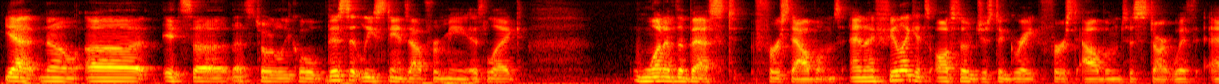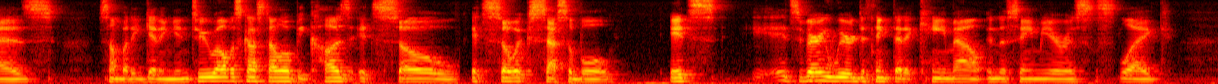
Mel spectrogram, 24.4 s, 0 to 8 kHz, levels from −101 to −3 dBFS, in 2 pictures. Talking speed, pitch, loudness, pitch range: 160 wpm, 115 Hz, -38 LUFS, 100-125 Hz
